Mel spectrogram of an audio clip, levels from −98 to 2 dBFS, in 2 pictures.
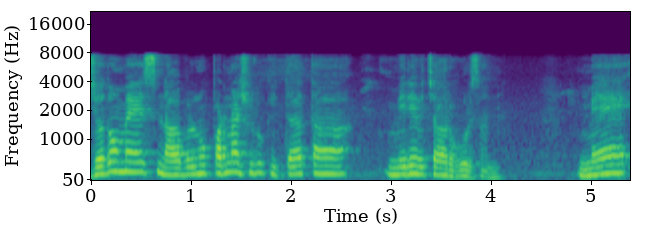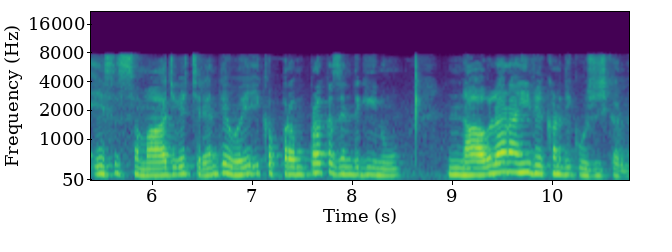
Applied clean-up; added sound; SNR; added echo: none; Finger snapping; 15 dB; none.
